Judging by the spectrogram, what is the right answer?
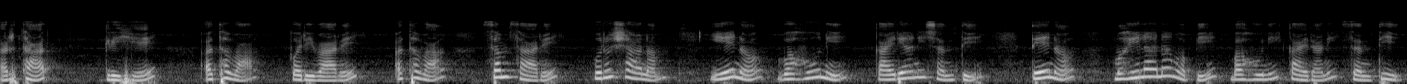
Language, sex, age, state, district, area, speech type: Sanskrit, female, 18-30, Assam, Nalbari, rural, spontaneous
